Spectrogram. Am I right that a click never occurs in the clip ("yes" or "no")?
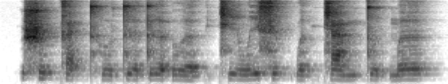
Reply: yes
